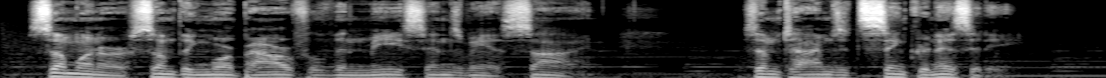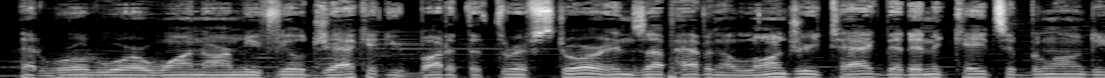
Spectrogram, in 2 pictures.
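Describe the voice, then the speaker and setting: A male actor voices a wry, stubborn occult investigator in an audio drama, narrating and talking in conversational noir fashion. His voice is lowish, warm, and natural.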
